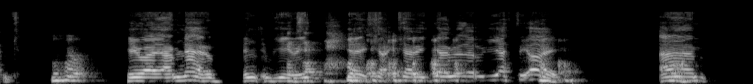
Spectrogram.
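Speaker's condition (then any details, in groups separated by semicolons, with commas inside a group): Cerebral palsy; mild, ataxic type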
